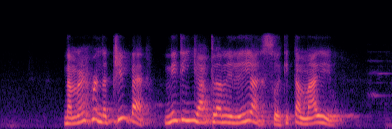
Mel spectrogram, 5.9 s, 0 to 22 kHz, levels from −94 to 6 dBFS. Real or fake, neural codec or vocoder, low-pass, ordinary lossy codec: fake; codec, 16 kHz, 0.5 kbps, FunCodec, trained on Chinese and English, 25 frames a second; 7.2 kHz; Opus, 32 kbps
